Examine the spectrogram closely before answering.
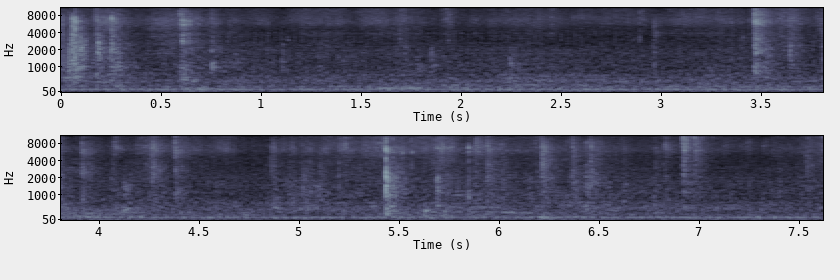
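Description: Quiet classroom room tone: a steady low hum with a few sharp clicks and taps, several seconds apart, from people working at desks.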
